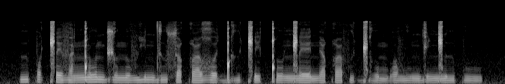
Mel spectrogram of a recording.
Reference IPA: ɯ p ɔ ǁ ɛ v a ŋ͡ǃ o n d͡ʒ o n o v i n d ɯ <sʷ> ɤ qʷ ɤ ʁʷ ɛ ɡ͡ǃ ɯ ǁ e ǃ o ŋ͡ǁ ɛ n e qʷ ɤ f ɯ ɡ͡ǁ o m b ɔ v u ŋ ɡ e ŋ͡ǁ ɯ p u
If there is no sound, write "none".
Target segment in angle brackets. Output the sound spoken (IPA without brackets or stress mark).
sʷ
